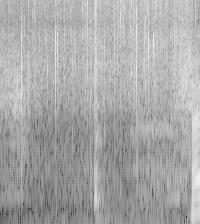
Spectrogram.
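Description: Corn fritters sizzling in hot oil in a nonstick electric skillet. The hiss picks up at the start as a plastic spatula slides under a fritter and lifts it, with a few small clicks and scrapes.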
